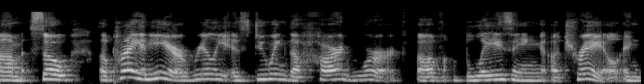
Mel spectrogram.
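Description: A woman speaks with a Rhode Island accent at a medium pitch. Her pace is very slow, with ordinary pitch variation. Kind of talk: interview.

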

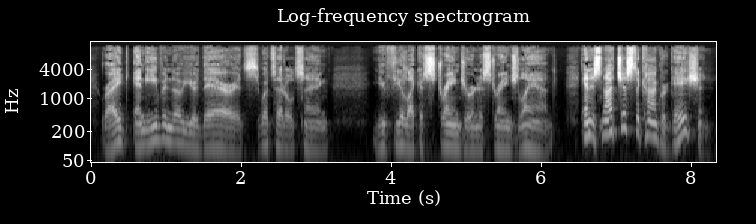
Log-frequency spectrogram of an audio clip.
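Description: Man with a very deep, low pitch, a bright, sharp tone, lively intonation and a moderate pace. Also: quiet background. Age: 60s. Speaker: former addiction ministry worker. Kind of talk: testimony.

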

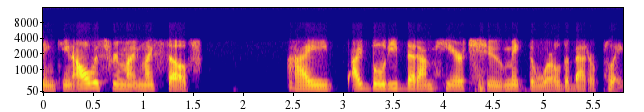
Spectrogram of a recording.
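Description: A woman speaks in an Italian accent at a fairly low pitch. Her pace is moderate and her intonation fairly even. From Italy, Milan. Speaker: humanitarian and photographer. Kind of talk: interview.

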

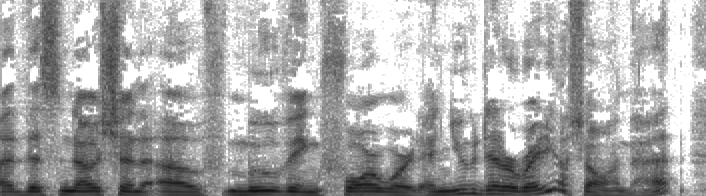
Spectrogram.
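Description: A man with a normal speaking voice uses a medium pitch, ordinary pitch variation, and a moderate pace. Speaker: guest author and leadership writer. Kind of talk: interview about his writing.

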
